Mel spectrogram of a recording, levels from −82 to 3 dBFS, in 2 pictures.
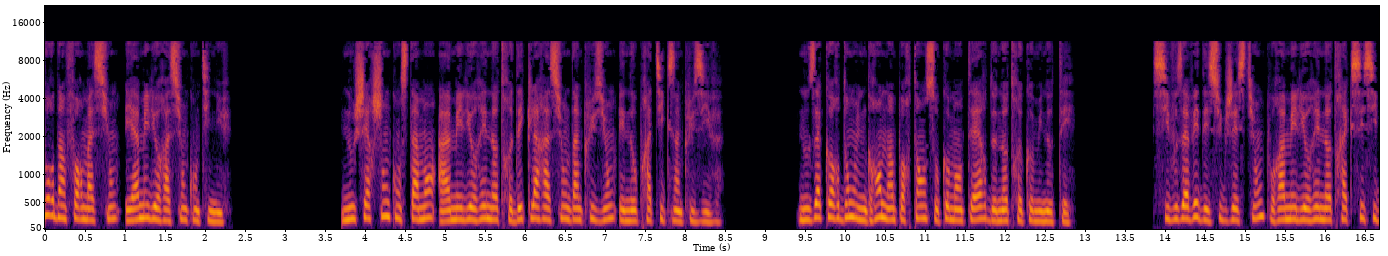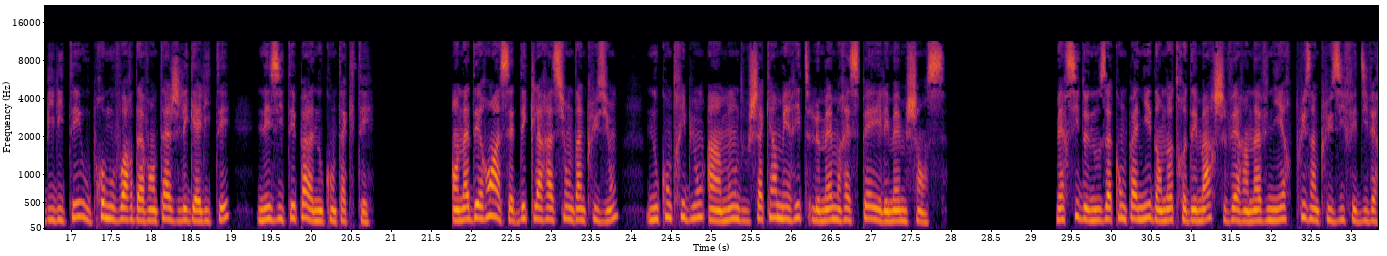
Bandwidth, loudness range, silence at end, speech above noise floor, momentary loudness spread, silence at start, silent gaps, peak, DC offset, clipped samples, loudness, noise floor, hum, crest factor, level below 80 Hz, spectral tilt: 12 kHz; 3 LU; 0 s; over 70 dB; 5 LU; 0 s; 2.46-3.67 s, 8.65-9.35 s, 13.07-13.77 s, 20.97-21.67 s, 28.07-29.23 s; -6 dBFS; under 0.1%; under 0.1%; -21 LUFS; under -90 dBFS; none; 16 dB; -68 dBFS; -4 dB/octave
